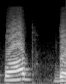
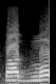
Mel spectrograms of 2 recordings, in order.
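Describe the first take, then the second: First: পদ্ম said 'pɔd-do', m silent; সঠিক উচ্চারণ. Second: পদ্ম said 'pɔd-mo', m sounded; অনেকের ভুল উচ্চারণ. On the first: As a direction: open first vowel and doubled d in পদ্ম. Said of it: "এটা কি হবে". (পদ্ম-কে 'পদ্-দোঁ', ম ছাড়া) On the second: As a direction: pronounce the m clearly in পদ্ম. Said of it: "অনেকে পদ্ম উচ্চারণ করে". (পদ্ম-কে 'পদ্-মো', ম স্পষ্ট) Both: Shown as a demonstration.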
